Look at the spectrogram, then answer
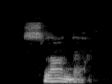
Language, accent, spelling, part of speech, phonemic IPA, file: English, Southern England, slander, noun / verb, /ˈslɑːndə/, LL-Q1860 (eng)-slander.wav
- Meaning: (noun) A false or unsupported, malicious statement (spoken, not written), especially one which is injurious to a person's reputation; the making of such a statement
